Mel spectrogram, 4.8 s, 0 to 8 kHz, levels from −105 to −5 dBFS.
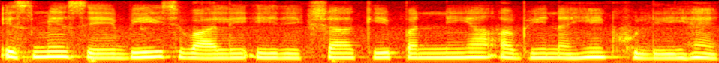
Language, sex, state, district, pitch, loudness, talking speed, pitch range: Hindi, female, Uttar Pradesh, Budaun, 180 Hz, -16 LUFS, 140 wpm, 175-190 Hz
